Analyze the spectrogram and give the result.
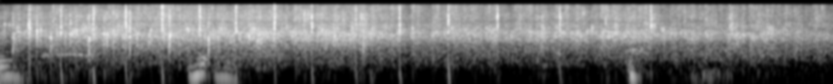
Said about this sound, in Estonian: väga äge. teeme aplaus, aplausi.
